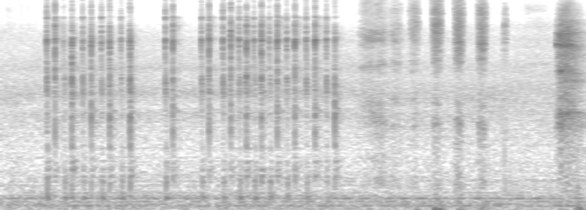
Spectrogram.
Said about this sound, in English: But it is a really quiet keyboard.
